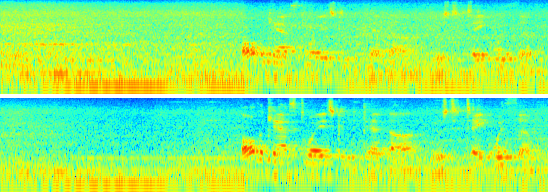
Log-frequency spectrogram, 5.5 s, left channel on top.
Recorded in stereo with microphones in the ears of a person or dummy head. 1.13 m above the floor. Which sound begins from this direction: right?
A man speaking, at 2.4 s.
